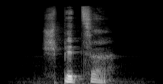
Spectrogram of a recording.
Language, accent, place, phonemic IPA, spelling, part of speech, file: German, Germany, Berlin, /ˈʃpɪtsɐ/, spitzer, adjective, De-spitzer.ogg
- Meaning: 1. comparative degree of spitz 2. inflection of spitz: strong/mixed nominative masculine singular 3. inflection of spitz: strong genitive/dative feminine singular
